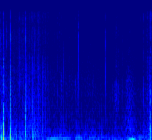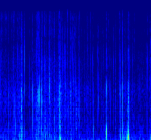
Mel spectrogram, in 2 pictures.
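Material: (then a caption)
Plastic film. A large, thin-walled, hollow, blue translucent plastic-film toy bubble (Crystal Ball), empty and air-filled, is held over the microphone and squeezed and crinkled with long dark-painted nails and fingertips. Quiet, low-heavy rustling and crinkling is broken by scattered sharp crackles and clicks, with a few louder snaps standing out.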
